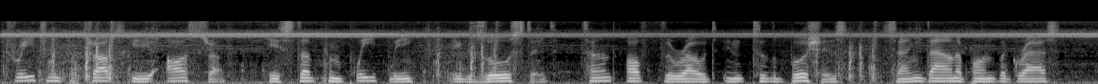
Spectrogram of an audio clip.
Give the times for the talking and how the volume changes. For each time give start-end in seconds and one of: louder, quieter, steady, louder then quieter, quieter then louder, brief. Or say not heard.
0.0-10.9 steady.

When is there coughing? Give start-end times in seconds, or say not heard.
not heard.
